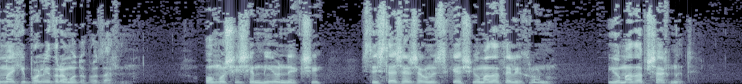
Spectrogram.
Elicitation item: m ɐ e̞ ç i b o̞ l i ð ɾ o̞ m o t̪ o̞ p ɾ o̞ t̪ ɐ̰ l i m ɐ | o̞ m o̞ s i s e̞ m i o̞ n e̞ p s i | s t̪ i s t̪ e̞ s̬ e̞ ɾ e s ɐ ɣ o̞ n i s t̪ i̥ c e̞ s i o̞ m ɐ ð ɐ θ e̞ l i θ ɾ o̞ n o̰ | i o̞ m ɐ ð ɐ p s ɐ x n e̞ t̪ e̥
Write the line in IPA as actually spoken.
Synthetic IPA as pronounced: m ɐ e̞ ç i p o̞ l i ð ɾ o̞ m o t̪ o̞ p ɾ o̞ t̪ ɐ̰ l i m ɐ | o̞ m o̞ s i s e̞ m i o̞ n e̞ k s i | s t̪ i s t̪ e̞ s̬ e̞ ɾ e s ɐ ɣ o̞ n i s t̪ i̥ c e̞ s i o̞ m ɐ ð ɐ θ e̞ l i x ɾ o̞ n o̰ | i o̞ m ɐ ð ɐ p s ɐ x n e̞ t̪ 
